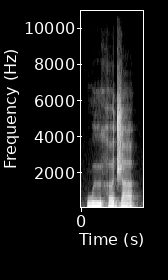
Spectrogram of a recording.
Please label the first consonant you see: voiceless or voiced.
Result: voiced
